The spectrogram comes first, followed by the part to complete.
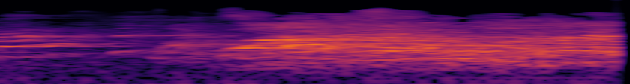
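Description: Speech: a person talking, with other voices chattering in the room.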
